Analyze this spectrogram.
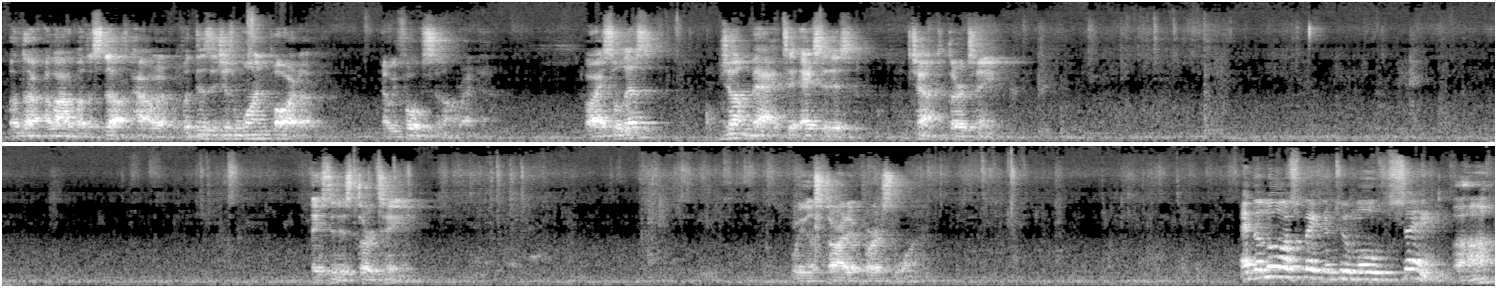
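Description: A man speaks calmly into a microphone, with long pauses, in an echoing room.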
